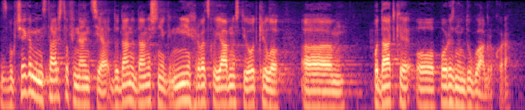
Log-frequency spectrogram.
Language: Croatian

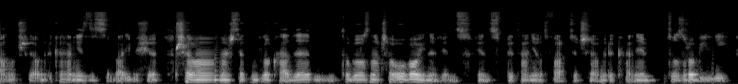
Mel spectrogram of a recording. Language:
Polish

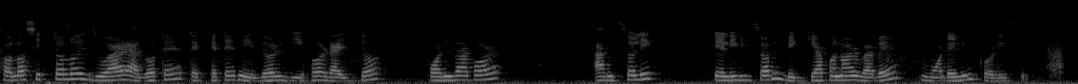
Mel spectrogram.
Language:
Assamese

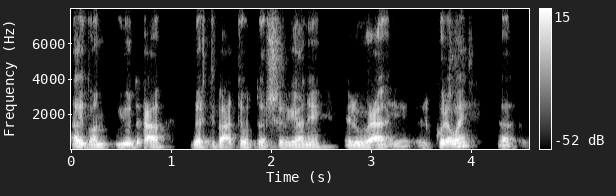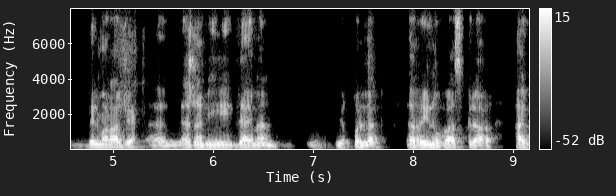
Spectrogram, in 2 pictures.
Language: Arabic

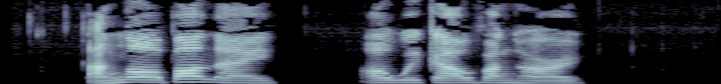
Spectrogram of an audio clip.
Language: Cantonese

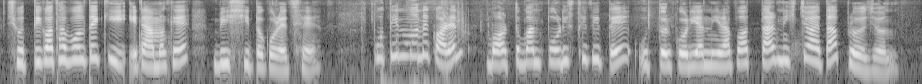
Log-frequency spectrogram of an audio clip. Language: Bangla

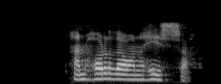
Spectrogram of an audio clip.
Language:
Icelandic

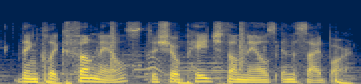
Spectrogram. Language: English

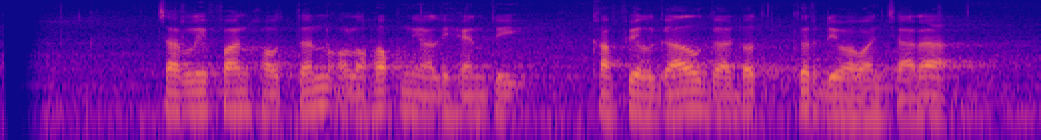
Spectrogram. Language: Sundanese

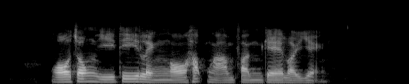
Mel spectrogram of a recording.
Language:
Cantonese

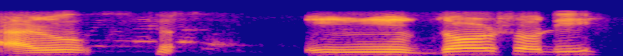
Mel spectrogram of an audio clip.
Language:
Assamese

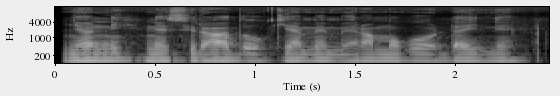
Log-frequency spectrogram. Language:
Kikuyu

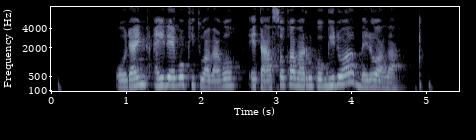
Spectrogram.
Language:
Basque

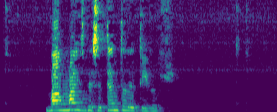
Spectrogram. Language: Galician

